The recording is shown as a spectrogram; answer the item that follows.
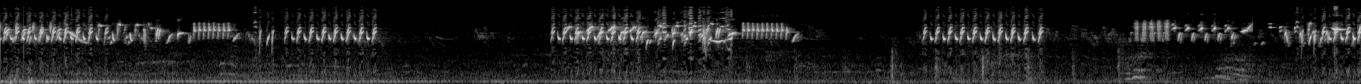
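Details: European goldfinch singing in three long bursts of fast, evenly repeated twittering notes mixed with buzzy trills, separated by quiet pauses with a faint low hum.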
